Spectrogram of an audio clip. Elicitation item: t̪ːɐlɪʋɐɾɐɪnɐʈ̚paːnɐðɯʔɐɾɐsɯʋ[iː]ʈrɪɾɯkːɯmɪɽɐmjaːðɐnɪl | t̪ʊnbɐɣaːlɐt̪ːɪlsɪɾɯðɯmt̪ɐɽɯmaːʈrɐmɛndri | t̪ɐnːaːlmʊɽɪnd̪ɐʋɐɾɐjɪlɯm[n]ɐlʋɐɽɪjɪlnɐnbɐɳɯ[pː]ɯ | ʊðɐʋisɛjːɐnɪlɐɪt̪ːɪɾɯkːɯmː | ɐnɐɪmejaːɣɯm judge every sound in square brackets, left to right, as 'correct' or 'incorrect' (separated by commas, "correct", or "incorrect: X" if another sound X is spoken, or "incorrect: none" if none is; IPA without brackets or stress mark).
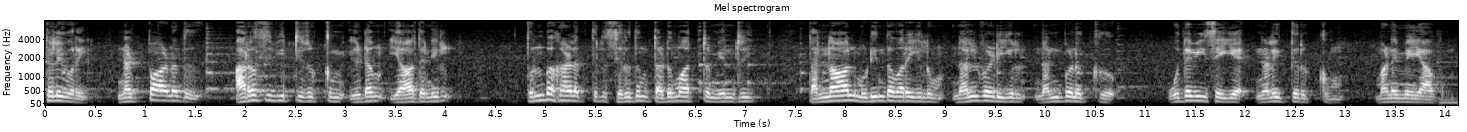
correct, correct, incorrect: kː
